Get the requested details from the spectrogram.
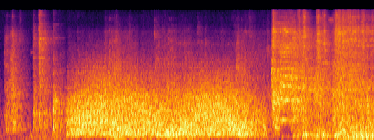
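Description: Wind rushes steadily through a large open doorway.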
